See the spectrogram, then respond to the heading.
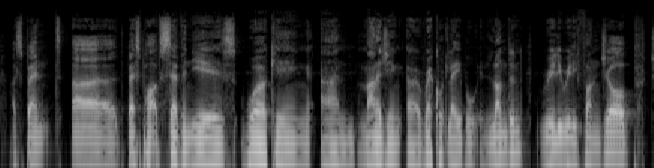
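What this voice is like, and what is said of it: British accent. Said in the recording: “You can probably guess from my accent, I'm from the UK.”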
